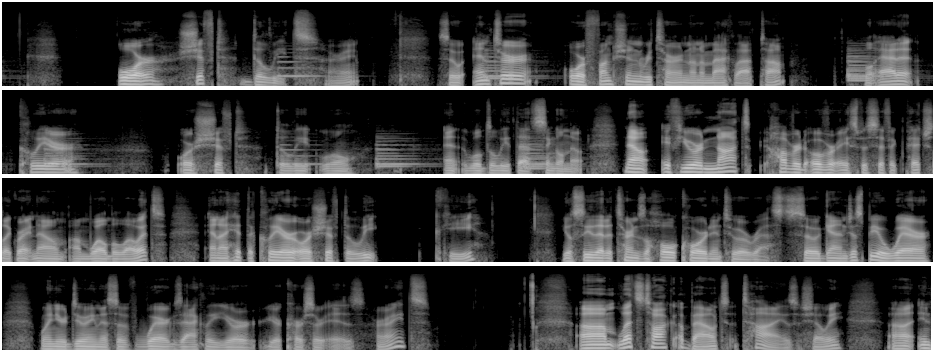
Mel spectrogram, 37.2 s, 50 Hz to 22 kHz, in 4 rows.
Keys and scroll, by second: 0.2 Up, 0.8 Up, 2.7 shift+BackSpace, 7.6 Down, 7.8 Down, 8.1 Down, 10.2 Up, 10.3 Up, 10.8 Up, 12.0 shift+BackSpace, 13.5 Down, 13.7 Down, 13.9 Down, 15.7 Down, 16.4 Down, 17.8 Down, 18.1 Up, 18.4 Down, 23.5 shift+BackSpace, 24.2 Right, 25.5 Left, 26.7 super+z, 27.8 Up, 28.1 Up, 28.5 Up, 29.1 Up, 29.3 Up, 29.4 Up, 29.5 Up, 29.7 Up, 29.9 Up, 30.0 Up, 30.3 Up, 35.7 Escape.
